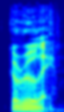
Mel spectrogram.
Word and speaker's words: Gurule: Gurule. That's how you pronounce that. I'm sticking to it.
